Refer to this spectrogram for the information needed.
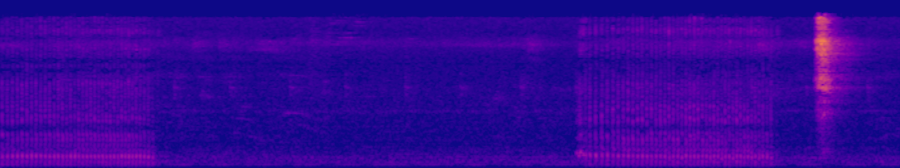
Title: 两只法斗睡觉打鼾 。Two French bulldogs sleeping and snoring.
